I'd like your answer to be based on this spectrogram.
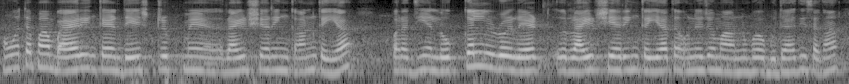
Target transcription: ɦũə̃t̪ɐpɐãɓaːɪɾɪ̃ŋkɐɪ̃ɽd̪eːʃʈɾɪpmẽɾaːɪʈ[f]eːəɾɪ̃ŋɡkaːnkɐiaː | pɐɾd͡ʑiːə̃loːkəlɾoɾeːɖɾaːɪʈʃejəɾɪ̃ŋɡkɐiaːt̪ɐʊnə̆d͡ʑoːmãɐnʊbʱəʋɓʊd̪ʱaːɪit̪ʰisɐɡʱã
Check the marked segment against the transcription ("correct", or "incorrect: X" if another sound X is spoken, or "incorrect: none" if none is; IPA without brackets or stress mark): incorrect: ʃ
